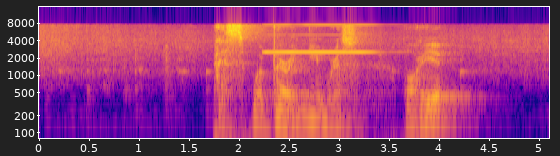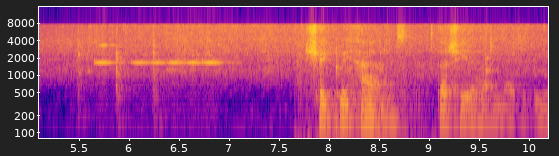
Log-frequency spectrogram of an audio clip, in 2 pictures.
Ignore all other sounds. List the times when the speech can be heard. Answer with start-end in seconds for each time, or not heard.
1.7-4.0, 7.7-10.1.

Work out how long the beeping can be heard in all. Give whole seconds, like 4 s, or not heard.
3 s.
